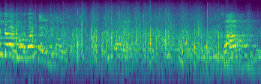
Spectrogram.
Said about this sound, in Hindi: एक बार पूरा समझ जरा जोरदार ताली बजाओ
